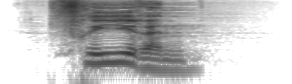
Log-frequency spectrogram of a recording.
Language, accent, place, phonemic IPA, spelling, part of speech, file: German, Germany, Berlin, /ˈfriːrən/, frieren, verb, De-frieren.ogg
- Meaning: 1. to be cold, feel cold [auxiliary haben] (unlike English freeze neither informal nor expressing extreme cold.) 2. to be cold, feel cold 3. to freeze, be freezing, be below 0 degrees celsius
